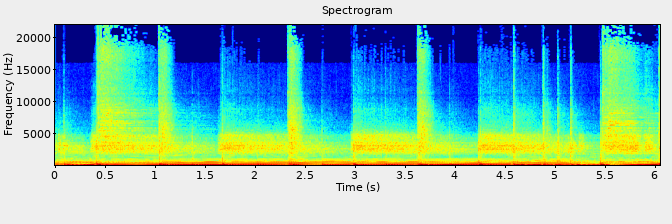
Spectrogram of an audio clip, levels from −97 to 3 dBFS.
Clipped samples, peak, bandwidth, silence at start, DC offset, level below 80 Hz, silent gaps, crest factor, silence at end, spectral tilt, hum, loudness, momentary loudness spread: 0.2%; 0 dBFS; 19.5 kHz; 0 s; under 0.1%; -18 dBFS; none; 10 dB; 0 s; -6 dB/octave; none; -12 LUFS; 4 LU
